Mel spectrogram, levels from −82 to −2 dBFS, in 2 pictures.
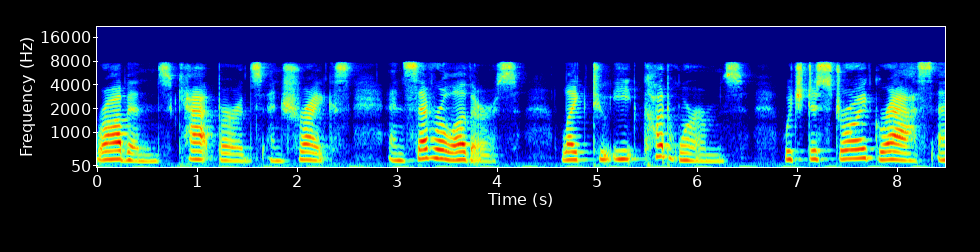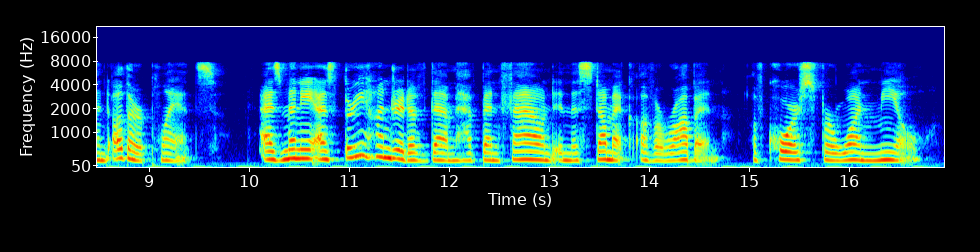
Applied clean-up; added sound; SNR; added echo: none; none; none; none.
